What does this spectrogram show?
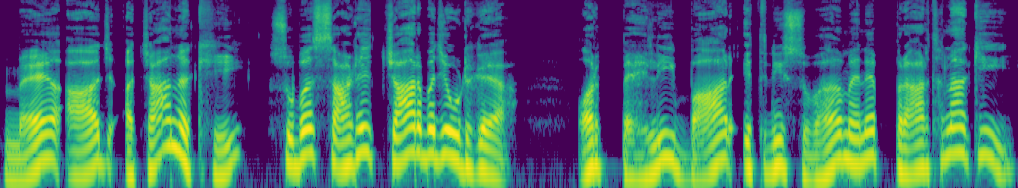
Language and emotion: Hindi, surprised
